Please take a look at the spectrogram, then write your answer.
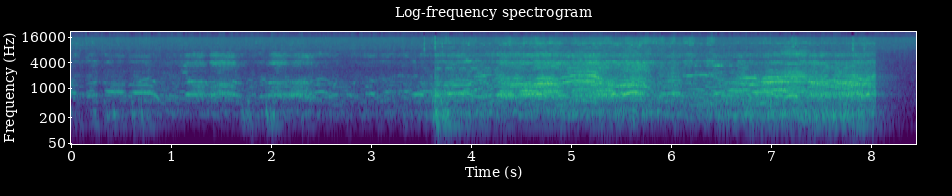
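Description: A large outdoor political rally crowd shouting and cheering in chorus, rising into a loud sustained roar of many voices that cuts off abruptly near the end.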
